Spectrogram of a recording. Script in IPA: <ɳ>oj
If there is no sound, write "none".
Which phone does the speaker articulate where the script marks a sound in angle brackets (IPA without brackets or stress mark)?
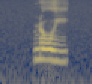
ɳ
